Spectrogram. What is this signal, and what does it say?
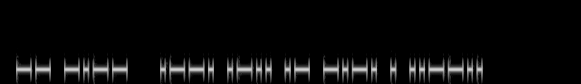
Morse code, heard as a keyed tone, about 25 wpm, 700 Hz. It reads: MY PLACE?
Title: Sentences from Top 200 Words and Abbreviations 25wpm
